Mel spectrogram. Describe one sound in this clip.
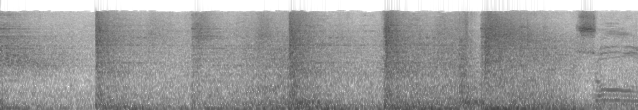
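Swords clash with sharp metallic strikes.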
